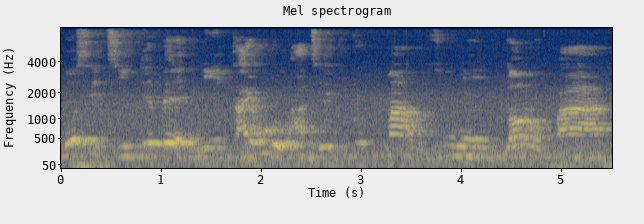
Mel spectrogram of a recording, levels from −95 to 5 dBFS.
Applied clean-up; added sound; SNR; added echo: none; Thunder / Wind / Rain; 12 dB; reverberation time 0.5 s.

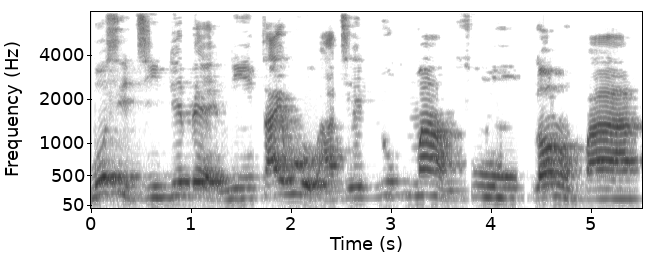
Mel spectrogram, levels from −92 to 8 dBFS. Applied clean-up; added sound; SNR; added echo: none; none; none; none.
